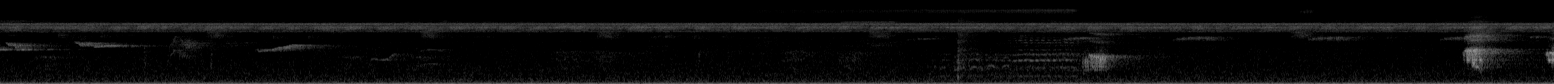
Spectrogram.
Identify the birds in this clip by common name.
Hauxwell's Thrush, Mealy Parrot, unidentified bird, Scale-breasted Woodpecker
